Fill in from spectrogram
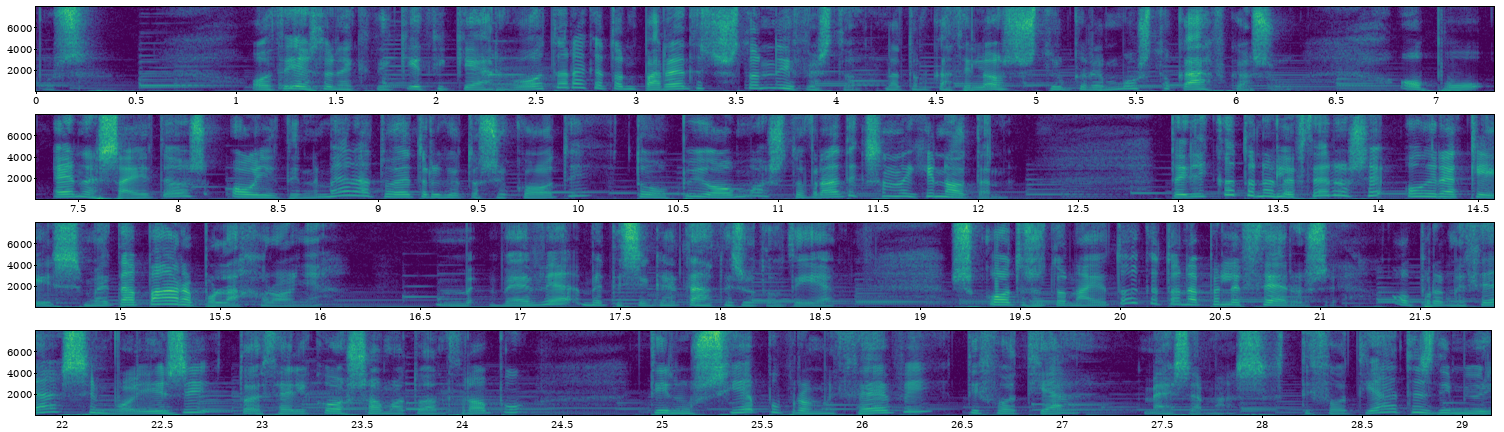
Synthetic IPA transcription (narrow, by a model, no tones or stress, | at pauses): s | o̞ðiɐst̪o̞nekticiθice̞ɐɾɣo̞t̪e̞ɾɐce̞t̪o̞npɐɾe̞ðesest̪o̞nifest̪o̞nɐt̪o̞ŋkɐθilo̞si̥st̪uzɡɾe̞must̪ukɐfkɐsu | o̞pue̞nɐsɐit̪eoso̞ʎit̪inme̞ɾɐt̪ue̞t̪ɾoʝet̪osiko̞t̪i | t̪o̞ːpioo̞mo̞st̪o̞vɾɐðiksɐnɐʝino̞t̪ɐn | t̪e̞ʎikɐt̪o̞nele̞fθe̞ɾuse̞o̞iɾɐklisme̞t̪ɐpɐɾɐpo̞lɐxɾo̞̰ɲɐ | ve̞veɐme̞t̪isiŋɡɐt̪ɐθesit̪uðiɐ | sko̞t̪os̬et̪o̞nɐet̪o̞ce̞t̪o̞nɐpe̞le̞fθe̞ɾose̞̥o̞pɾo̞miθeɐsːiɱvo̞lizit̪o̞eθeɾiko̞so̞mɐt̪uɐnθɾo̞pu | t̪inusiɐpupɾomiθe̞vit̪ifo̞t̪çɐ | me̞sɐmɐst̪ifo̞t̪çɐt̪izðimiuɾ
